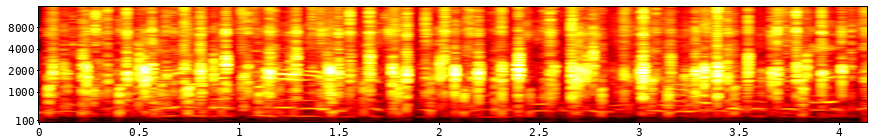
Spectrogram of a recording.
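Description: A group of people clapping hands in quick, overlapping claps, with a person's voice going on underneath.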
